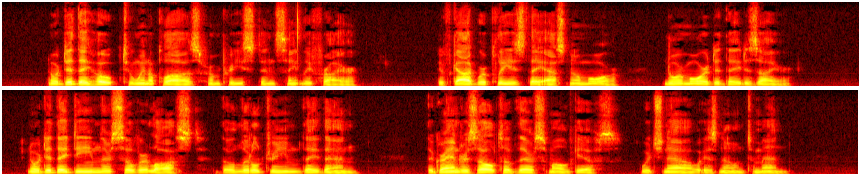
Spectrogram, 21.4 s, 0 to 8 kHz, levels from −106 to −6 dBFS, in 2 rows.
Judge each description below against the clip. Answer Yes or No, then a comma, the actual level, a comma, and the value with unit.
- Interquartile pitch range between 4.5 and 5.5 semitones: No, average, 2.8 semitones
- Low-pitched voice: Yes, very low, 75 Hz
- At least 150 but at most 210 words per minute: No, average, 140 wpm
